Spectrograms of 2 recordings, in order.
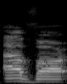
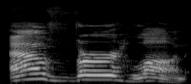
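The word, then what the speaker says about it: Averlaan: living in the underbelly of the city of avvar I think it's it's how is this spelled Avalon a-v-e-r-l-a-a-n Avalon the most ancient of cities in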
